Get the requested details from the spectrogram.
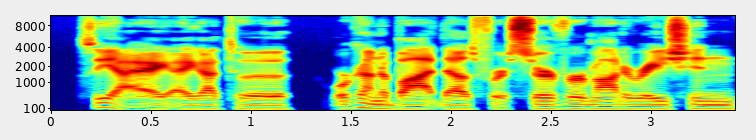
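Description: At a fairly quick pace, a man with an American accent speaks in a very deep, low pitch on a very clean recording with a silent background. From US South, Jacksonville, Florida. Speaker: junior software developer. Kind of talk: casual interview chat.

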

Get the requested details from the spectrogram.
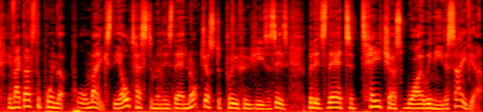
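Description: Somewhat breathy and fairly high in pitch, a man talks at a fairly quick pace with ordinary pitch variation on a very clean recording with a silent background. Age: 20s. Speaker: creation ministry speaker. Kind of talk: casual chat. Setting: studio.

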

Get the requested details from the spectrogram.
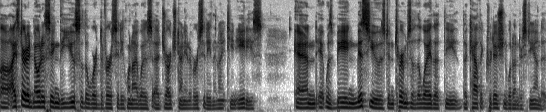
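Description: In a normal speaking voice with an American accent, a man talks at a fairly quick pace and medium pitch with fairly even intonation, in a very clean recording with a silent background. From Spokane, Washington, US Pacific Northwest. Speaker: Jesuit priest. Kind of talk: interview.

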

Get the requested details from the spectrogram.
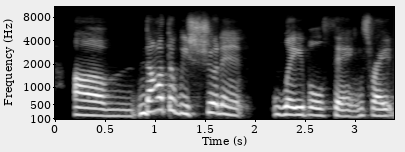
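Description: A woman's fairly high voice with lively intonation at a moderate pace against a quiet background, an ordinary speaking voice. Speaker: philosophy student. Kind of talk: casual chat.

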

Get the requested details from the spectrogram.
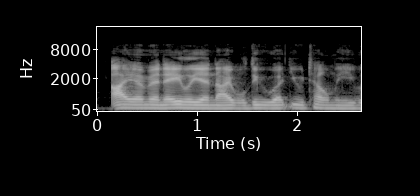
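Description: A man's put-on, robotic character voice, fairly low in pitch, with monotone, flat intonation. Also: moderate pace. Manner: flat, obedient.

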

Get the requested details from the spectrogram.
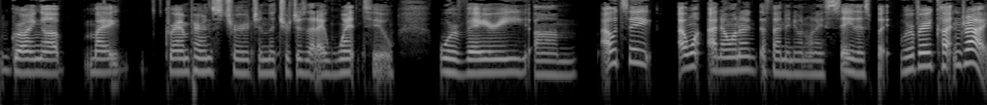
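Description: It is a normal speaking voice at a moderate pace with ordinary pitch variation and a dry, close sound with no echo. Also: woman, very clean recording, silent background. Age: 20s. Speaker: church member, worship volunteer. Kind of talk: casual interview.

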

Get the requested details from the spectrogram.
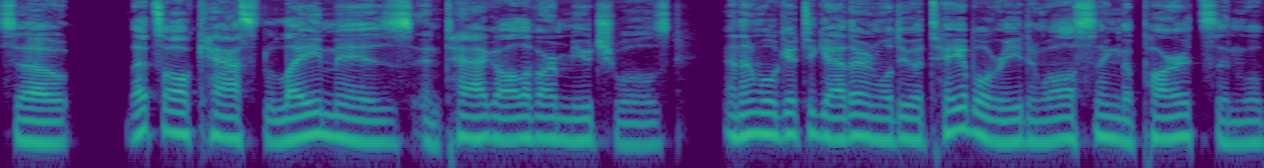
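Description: A plain reading-aloud voice is heard. Nothing stirs in the background.

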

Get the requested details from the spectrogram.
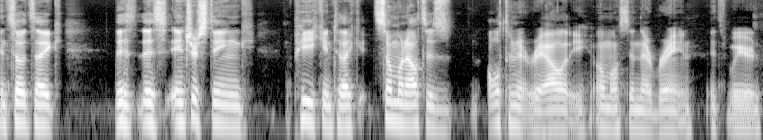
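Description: Man with a normal speaking voice, medium pitch, fairly even intonation, and a moderate pace, on a very clean recording with a silent background and a dry, close sound with no echo. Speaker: podcast host. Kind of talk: casual chat.

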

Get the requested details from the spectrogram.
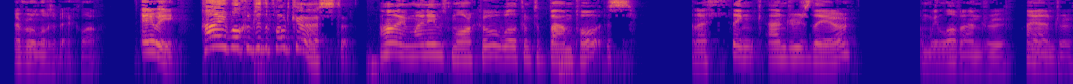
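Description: A high-pitched man with a strong Scottish accent, very wide pitch swings and a moderate pace. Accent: broad Scottish. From Scotland, lives in Glasgow. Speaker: podcast co-host.

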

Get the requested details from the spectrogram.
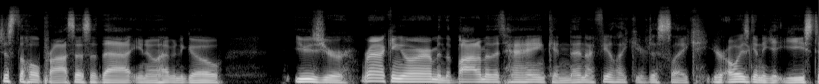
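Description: In a dark, mellow tone, a man speaks at a fairly quick pace with fairly even intonation, in a dry, close sound with no echo and a very clean recording with a silent background. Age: 50s. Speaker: brewery director. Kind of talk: casual interview.

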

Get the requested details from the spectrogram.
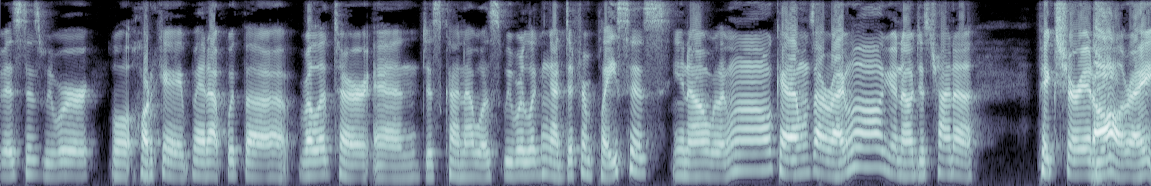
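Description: A woman with an American accent speaks in a plain, everyday voice at a moderate pace and a fairly low pitch, on a very clean recording with a silent background. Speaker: pinball lounge owner. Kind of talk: casual interview.

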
